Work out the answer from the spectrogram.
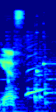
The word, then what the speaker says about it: GIF: that way, I'm saying GIF. And I'm like, thank you. The actual creator of the format came out and said it's supposed to be pronounced GIF. So I don't know what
